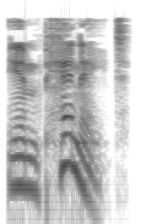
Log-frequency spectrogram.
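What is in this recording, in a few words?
"impennate", British English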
